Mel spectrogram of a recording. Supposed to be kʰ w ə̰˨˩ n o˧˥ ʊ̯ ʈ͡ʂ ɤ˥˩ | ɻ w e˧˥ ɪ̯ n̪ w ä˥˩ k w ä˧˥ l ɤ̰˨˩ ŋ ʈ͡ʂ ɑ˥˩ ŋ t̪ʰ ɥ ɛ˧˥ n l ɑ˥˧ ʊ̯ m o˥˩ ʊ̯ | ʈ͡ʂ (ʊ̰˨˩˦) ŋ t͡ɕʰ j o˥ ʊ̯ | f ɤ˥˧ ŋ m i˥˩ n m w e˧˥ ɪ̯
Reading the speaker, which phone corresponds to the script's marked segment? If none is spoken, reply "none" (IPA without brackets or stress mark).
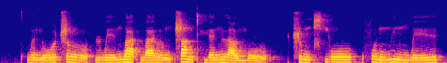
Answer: ʊ˥˩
